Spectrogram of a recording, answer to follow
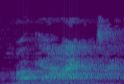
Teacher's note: ما يسمى بالسالم أن تسلم صيغة المفرد، لكن هذا الشكل لم يستخدم في اللغة واستخدمت ألسنة العرب ركعات بفتح الكاف بعد الراء المفتوحة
